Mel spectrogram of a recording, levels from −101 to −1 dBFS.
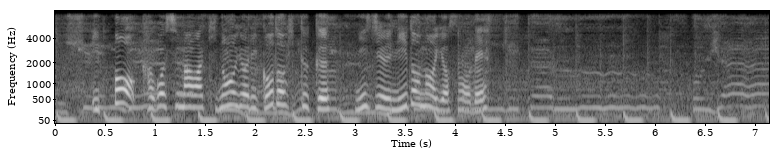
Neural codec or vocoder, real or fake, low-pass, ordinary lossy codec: autoencoder, 48 kHz, 128 numbers a frame, DAC-VAE, trained on Japanese speech; fake; 7.2 kHz; none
